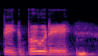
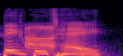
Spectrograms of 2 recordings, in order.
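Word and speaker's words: Bigbooté: Christopher Lloyd plays the character John Big Booty. – Big Bootay. – He always insists that his name is pronounced Big Bootay.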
